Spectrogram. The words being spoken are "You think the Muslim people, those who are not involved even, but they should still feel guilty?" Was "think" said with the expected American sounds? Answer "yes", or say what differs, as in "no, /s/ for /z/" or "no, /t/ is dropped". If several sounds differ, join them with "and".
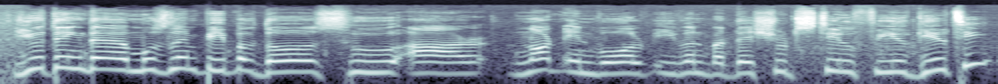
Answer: no, /t/ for /θ/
